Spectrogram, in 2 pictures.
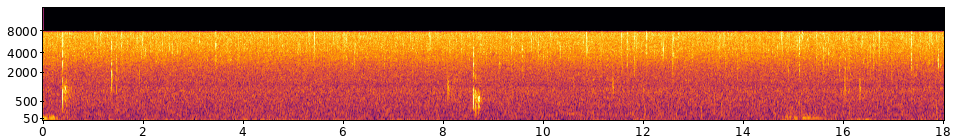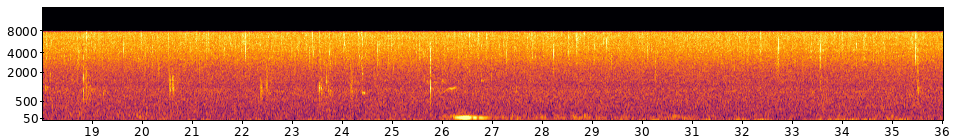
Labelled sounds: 26.0	26.3	humpback whale, 0.88 to 1.1 kHz

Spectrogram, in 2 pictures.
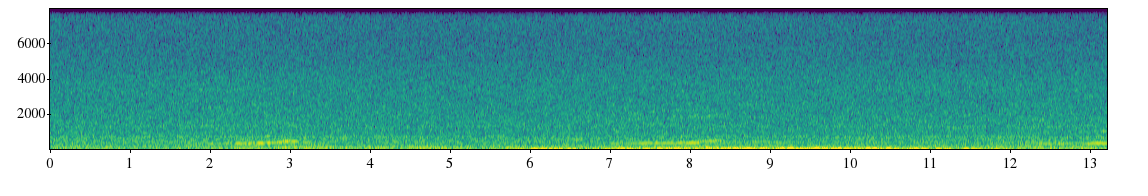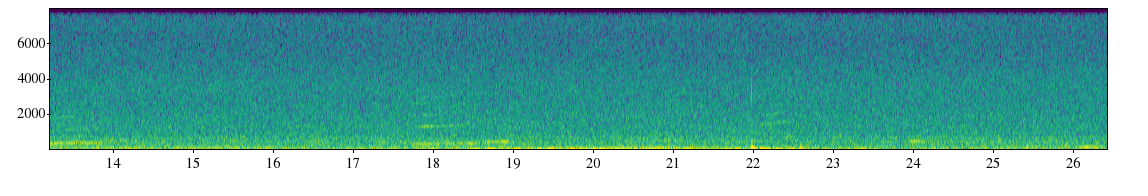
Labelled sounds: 13.3	13.5	humpback whale, 1.8 to 1.9 kHz
17.8	18.1	humpback whale, 1.2 to 1.4 kHz

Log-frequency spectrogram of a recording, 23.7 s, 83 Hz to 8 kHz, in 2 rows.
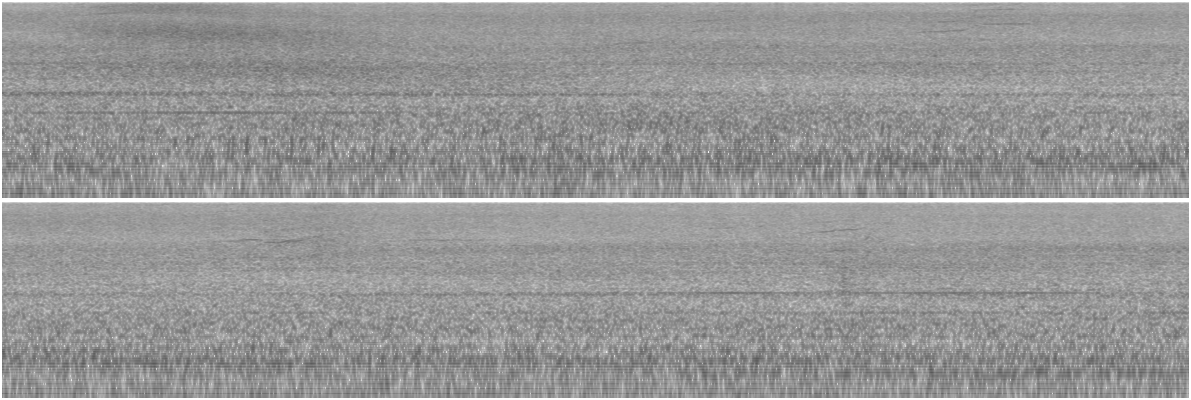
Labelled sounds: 14.2	15.3	killer whale, southern resident, 2.2 to 4.4 kHz
20.0	20.6	killer whale, southern resident, 3.2 to 5.0 kHz

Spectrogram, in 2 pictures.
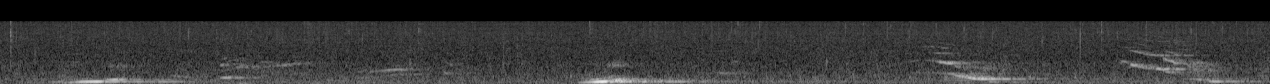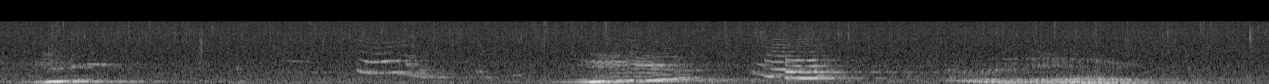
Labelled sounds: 2.6	3.0	humpback whale, 0.84 to 1.1 kHz
9.2	10.0	humpback whale, 0.78 to 2.3 kHz
11.2	12.1	humpback whale, 0.78 to 1.9 kHz
13.4	13.8	humpback whale, 0.78 to 1.0 kHz
15.6	15.8	humpback whale, 1.0 to 1.2 kHz
16.3	16.8	humpback whale, 1.0 to 1.2 kHz
18.4	19.5	humpback whale, 0.78 to 1.5 kHz
20.3	21.0	humpback whale, 0.81 to 2.6 kHz
23.6	23.9	humpback whale, 0.97 to 1.2 kHz

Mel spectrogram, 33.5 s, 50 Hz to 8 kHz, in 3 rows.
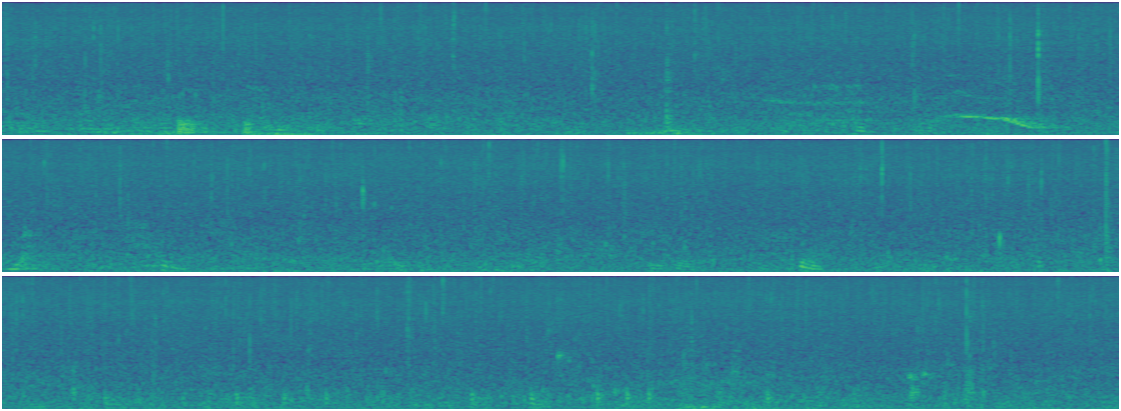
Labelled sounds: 7.6	7.9	humpback whale, 0.78 to 0.91 kHz

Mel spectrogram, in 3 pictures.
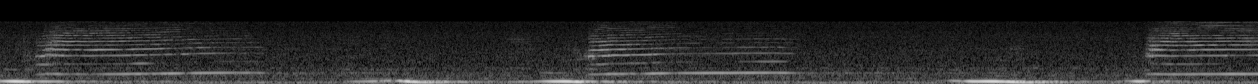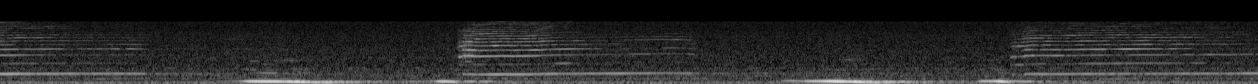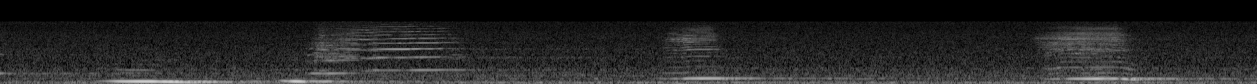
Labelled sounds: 0.3	2.5	humpback whale, 0.90 to 7.8 kHz
5.8	7.9	humpback whale, 0.90 to 7.6 kHz
11.4	14.0	humpback whale, 0.90 to 8.0 kHz
17.1	20.3	humpback whale, 1.3 to 7.6 kHz
21.0	21.2	humpback whale, 1.1 to 1.3 kHz
22.7	25.2	humpback whale, 0.93 to 6.9 kHz
28.3	29.8	humpback whale, 1.1 to 8.0 kHz
31.8	32.4	humpback whale, 1.3 to 5.7 kHz
35.5	36.5	humpback whale, 0.80 to 5.6 kHz
36.8	37.2	humpback whale, 4.0 to 4.4 kHz

